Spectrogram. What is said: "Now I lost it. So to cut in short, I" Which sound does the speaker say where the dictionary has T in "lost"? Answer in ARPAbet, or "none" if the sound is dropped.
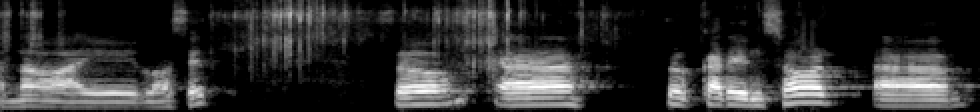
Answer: none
